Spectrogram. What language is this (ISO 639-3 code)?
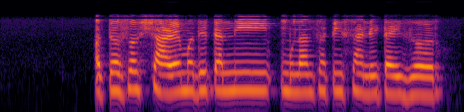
mar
